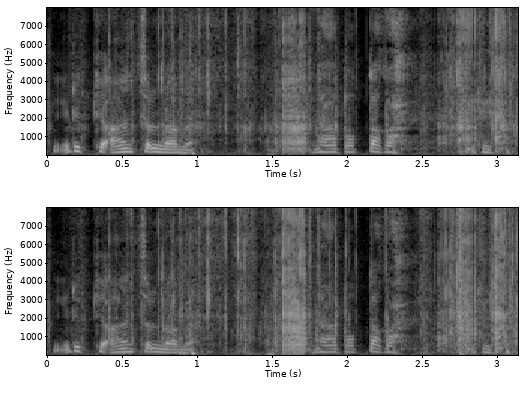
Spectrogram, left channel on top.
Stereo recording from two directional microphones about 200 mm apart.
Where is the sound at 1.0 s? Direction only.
50° right (ahead or behind).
